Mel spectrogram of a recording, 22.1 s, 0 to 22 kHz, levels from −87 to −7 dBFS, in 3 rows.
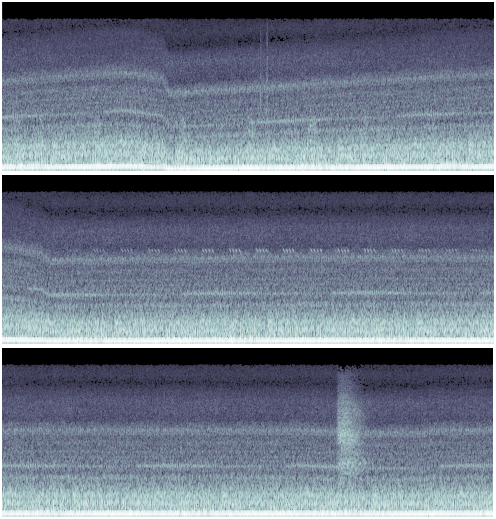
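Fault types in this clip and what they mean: Loose connector crackle: a worn contact making and breaking, chopping the signal into a scratchy burst near 3.9 s, seen as jagged spikes and broadband vertical streaks.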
